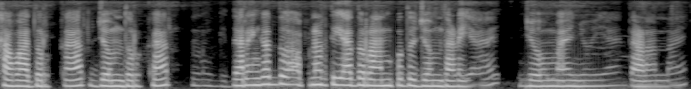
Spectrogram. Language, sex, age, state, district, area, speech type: Santali, female, 45-60, Jharkhand, Bokaro, rural, spontaneous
